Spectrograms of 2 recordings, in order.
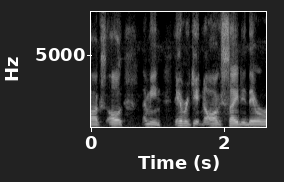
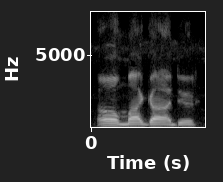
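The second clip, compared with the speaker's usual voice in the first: ordinary talk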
